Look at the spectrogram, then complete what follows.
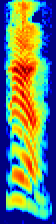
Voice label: "ling4", 汉字语音; chinese-voice

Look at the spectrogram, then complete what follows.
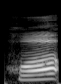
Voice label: "huo2", 汉字语音

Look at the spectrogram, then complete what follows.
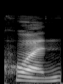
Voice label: "kun3", 汉字语音; chinese-voice

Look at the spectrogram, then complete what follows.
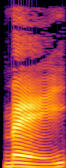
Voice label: "mei3", 汉字语音; chinese-voice

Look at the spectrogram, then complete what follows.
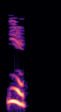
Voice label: "nve4", 汉字语音

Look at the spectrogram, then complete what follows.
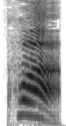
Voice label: "kua4", 汉字语音; chinese-voice

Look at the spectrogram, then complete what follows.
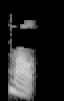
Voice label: "mou3", 汉字语音; chinese-voice

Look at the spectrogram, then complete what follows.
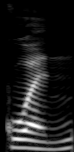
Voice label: "gun3", 汉字语音; chinese-voice

